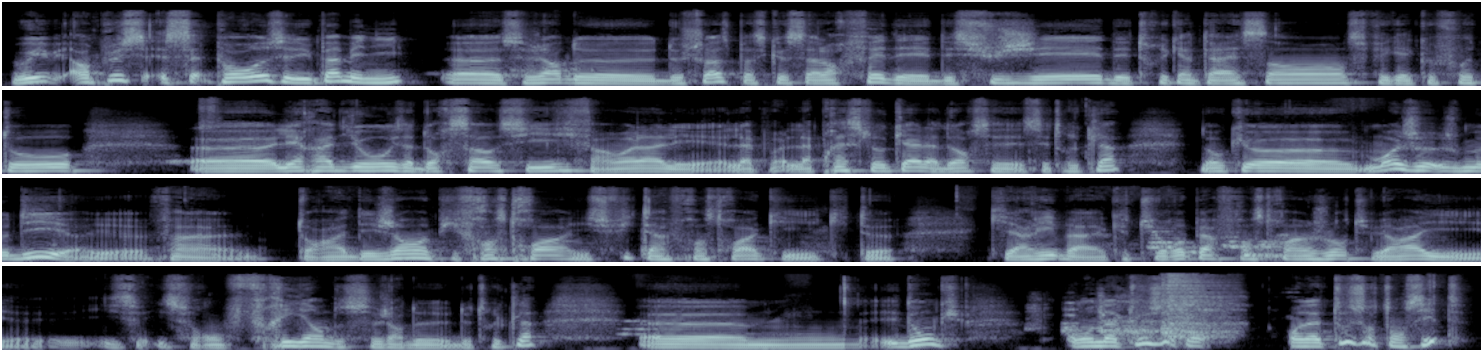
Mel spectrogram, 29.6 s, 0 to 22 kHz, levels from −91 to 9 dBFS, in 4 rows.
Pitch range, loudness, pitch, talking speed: 105-130 Hz, -24 LUFS, 115 Hz, 225 wpm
